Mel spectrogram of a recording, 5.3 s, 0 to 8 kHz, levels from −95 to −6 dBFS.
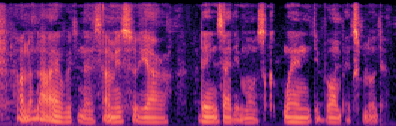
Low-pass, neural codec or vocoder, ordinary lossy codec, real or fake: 7.2 kHz; none; none; real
